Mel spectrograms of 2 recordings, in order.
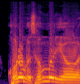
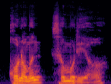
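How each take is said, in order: First: Loud, punched-out catchphrase; emphatic mnemonic. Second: Said in the usual way. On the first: Shown as a demonstration. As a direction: call out the memory phrase louder. Presents a catchy memory phrase.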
